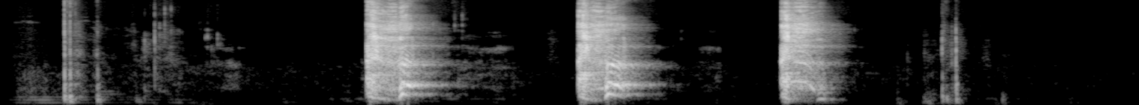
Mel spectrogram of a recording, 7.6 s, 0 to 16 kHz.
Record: {"three_cough_length": "7.6 s", "three_cough_amplitude": 32767, "three_cough_signal_mean_std_ratio": 0.27, "survey_phase": "alpha (2021-03-01 to 2021-08-12)", "age": "45-64", "gender": "Female", "wearing_mask": "No", "symptom_none": true, "smoker_status": "Never smoked", "respiratory_condition_asthma": false, "respiratory_condition_other": false, "recruitment_source": "REACT", "submission_delay": "4 days", "covid_test_method": "RT-qPCR"}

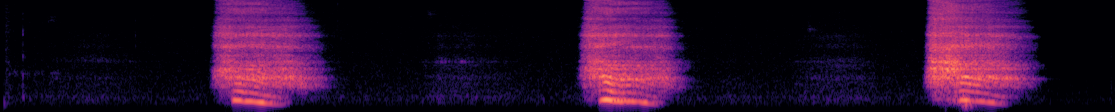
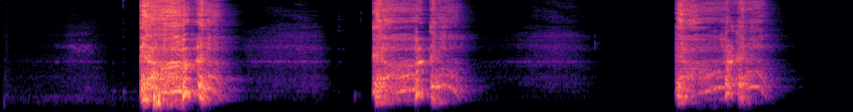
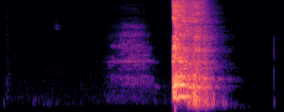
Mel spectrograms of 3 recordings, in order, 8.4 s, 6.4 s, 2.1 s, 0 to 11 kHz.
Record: {"exhalation_length": "8.4 s", "exhalation_amplitude": 10719, "exhalation_signal_mean_std_ratio": 0.38, "three_cough_length": "6.4 s", "three_cough_amplitude": 32041, "three_cough_signal_mean_std_ratio": 0.36, "cough_length": "2.1 s", "cough_amplitude": 32768, "cough_signal_mean_std_ratio": 0.25, "survey_phase": "beta (2021-08-13 to 2022-03-07)", "age": "18-44", "gender": "Female", "wearing_mask": "No", "symptom_other": true, "symptom_onset": "12 days", "smoker_status": "Never smoked", "respiratory_condition_asthma": false, "respiratory_condition_other": false, "recruitment_source": "REACT", "submission_delay": "1 day", "covid_test_result": "Negative", "covid_test_method": "RT-qPCR", "influenza_a_test_result": "Negative", "influenza_b_test_result": "Negative"}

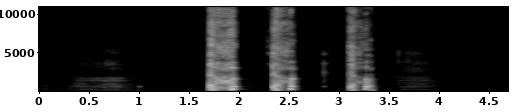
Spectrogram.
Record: {"three_cough_length": "4.7 s", "three_cough_amplitude": 32768, "three_cough_signal_mean_std_ratio": 0.26, "survey_phase": "beta (2021-08-13 to 2022-03-07)", "age": "18-44", "gender": "Female", "wearing_mask": "No", "symptom_cough_any": true, "symptom_runny_or_blocked_nose": true, "symptom_sore_throat": true, "symptom_fatigue": true, "symptom_headache": true, "symptom_change_to_sense_of_smell_or_taste": true, "symptom_loss_of_taste": true, "symptom_onset": "3 days", "smoker_status": "Never smoked", "respiratory_condition_asthma": false, "respiratory_condition_other": false, "recruitment_source": "Test and Trace", "submission_delay": "2 days", "covid_test_result": "Positive", "covid_test_method": "RT-qPCR", "covid_ct_value": 29.7, "covid_ct_gene": "ORF1ab gene", "covid_ct_mean": 30.0, "covid_viral_load": "140 copies/ml", "covid_viral_load_category": "Minimal viral load (< 10K copies/ml)"}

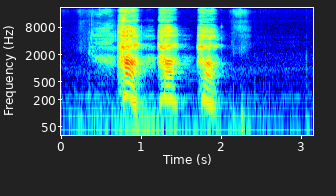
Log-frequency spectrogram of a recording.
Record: {"exhalation_length": "3.2 s", "exhalation_amplitude": 6867, "exhalation_signal_mean_std_ratio": 0.34, "survey_phase": "alpha (2021-03-01 to 2021-08-12)", "age": "45-64", "gender": "Female", "wearing_mask": "No", "symptom_none": true, "smoker_status": "Never smoked", "respiratory_condition_asthma": false, "respiratory_condition_other": false, "recruitment_source": "REACT", "submission_delay": "3 days", "covid_test_result": "Negative", "covid_test_method": "RT-qPCR"}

